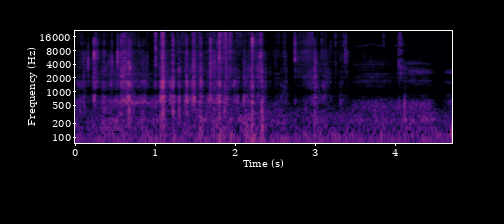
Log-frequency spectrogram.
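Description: A foil Star Trek Deep Space Nine trading card pack is crinkled and torn open up close, with dense, uneven crackling and ripping that eases into quieter rustling near the end.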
